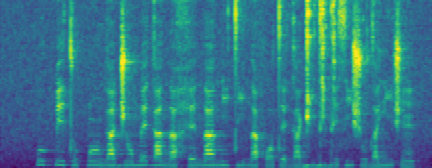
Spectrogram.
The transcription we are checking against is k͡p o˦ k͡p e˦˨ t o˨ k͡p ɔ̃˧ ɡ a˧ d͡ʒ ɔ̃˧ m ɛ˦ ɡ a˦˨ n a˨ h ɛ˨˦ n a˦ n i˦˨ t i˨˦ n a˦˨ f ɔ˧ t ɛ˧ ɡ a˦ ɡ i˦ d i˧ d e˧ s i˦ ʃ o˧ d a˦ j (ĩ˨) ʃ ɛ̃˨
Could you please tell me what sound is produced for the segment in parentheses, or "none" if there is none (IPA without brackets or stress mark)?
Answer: ĩ˦˨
